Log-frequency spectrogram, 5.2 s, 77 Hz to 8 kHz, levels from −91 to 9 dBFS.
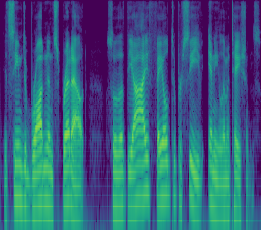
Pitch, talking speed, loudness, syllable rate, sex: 115 Hz, 185 wpm, -19 LUFS, 5.6 syllables/s, male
